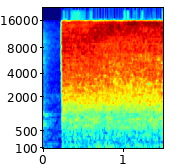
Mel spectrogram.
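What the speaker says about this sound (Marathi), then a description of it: "कुकरची तिसरी शिज चालू आहे" A pressure cooker lets out its third whistle, a sudden loud, steady hiss of escaping steam that bursts in after a brief quiet moment and holds strong to the end.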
